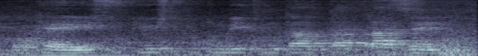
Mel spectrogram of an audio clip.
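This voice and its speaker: A man's voice: fairly high pitch, fairly even intonation, rapid-fire. A tired man giving a motivational talk to a class of students, filling his speech with "no caso" and pushing the room to answer him. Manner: constant filler "no caso", calls for audience answers. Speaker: recruiter speaking to students. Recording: very echoey room, distant mic, background noise.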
